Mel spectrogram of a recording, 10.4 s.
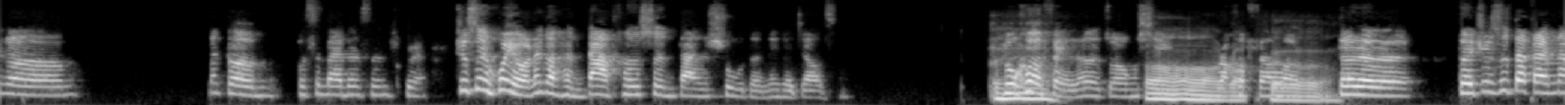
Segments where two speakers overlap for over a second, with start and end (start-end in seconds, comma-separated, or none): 7.6-9.0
